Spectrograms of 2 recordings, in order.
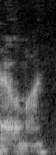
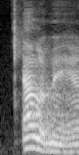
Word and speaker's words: Ella Mai: Is it Ella Mai or Ella Mai? Ella Mai, I think. Ella Mai, because it's spelled M-A-I.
